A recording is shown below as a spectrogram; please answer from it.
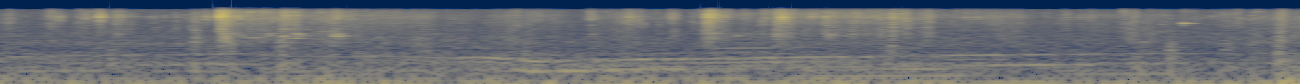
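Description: Steady low rumble in a car cabin, with scattered light clicks and taps over it.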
